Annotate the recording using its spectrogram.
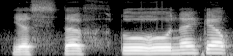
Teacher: یستفتونک، کسی بھی حرکت والے حرف کو کھینچنا نہیں، تو واو مدہ ہے، ایک الف کی مقدار کے برابر کھینچ کر پڑھیں گے۔ یہاں پر وقف بھی آپ کر سکتے ہیں، وقف مطلق بھی ہے۔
